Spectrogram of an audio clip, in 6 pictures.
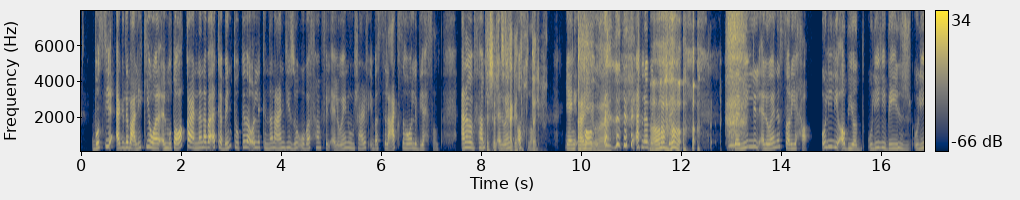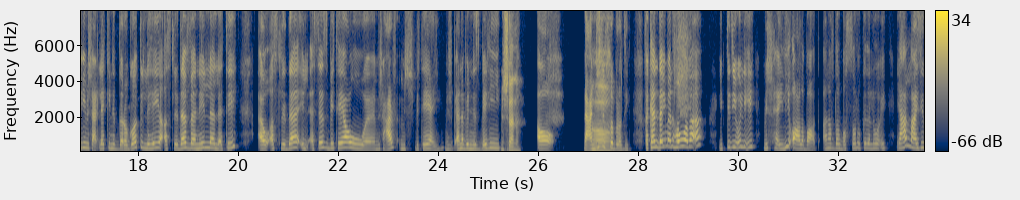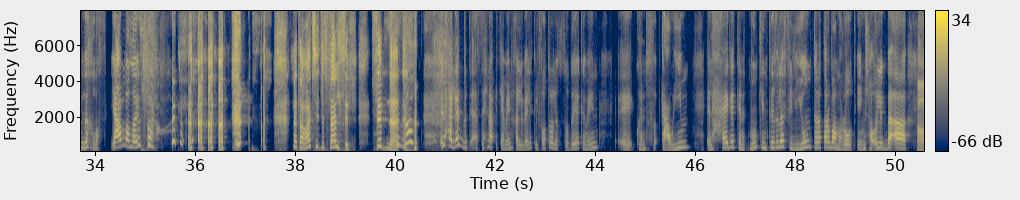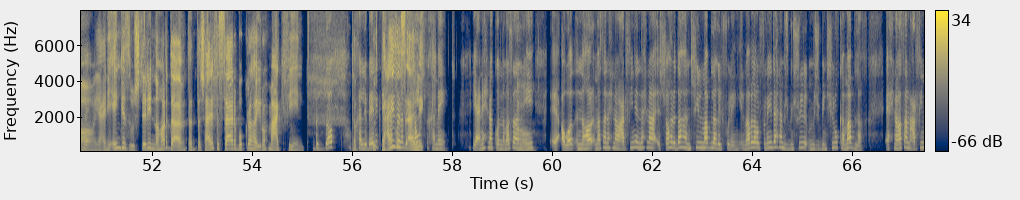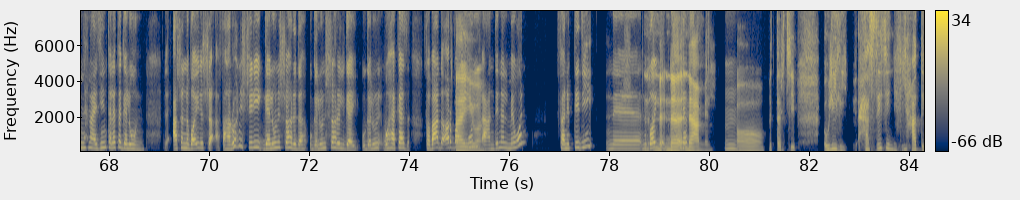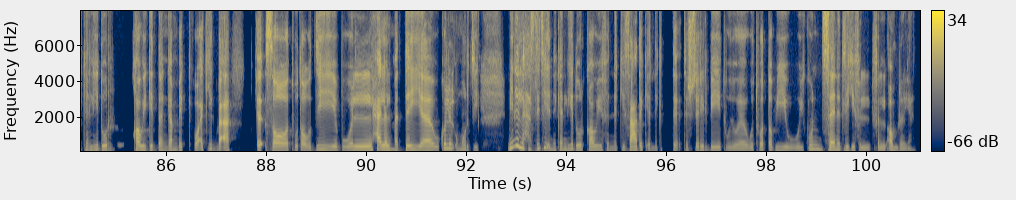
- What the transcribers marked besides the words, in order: giggle; laughing while speaking: "أيوه، آه"; in English: "beige"; in English: "vanilla latte"; tapping; giggle; laughing while speaking: "الله يستُرك"; giggle; chuckle
- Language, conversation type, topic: Arabic, podcast, احكيلي عن تجربة شراء أول بيت ليك؟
